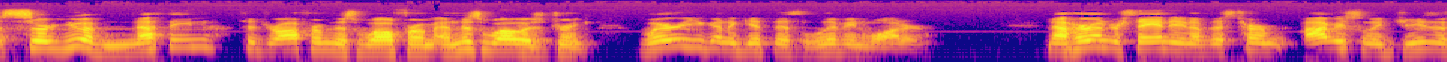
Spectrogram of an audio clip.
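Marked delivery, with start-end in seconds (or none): none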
